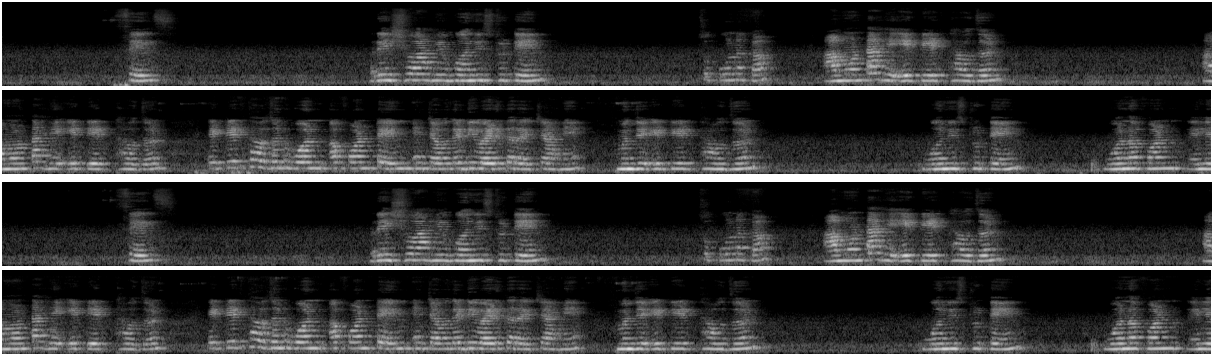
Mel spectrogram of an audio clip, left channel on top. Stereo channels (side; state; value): both; normal; correlation 0.64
